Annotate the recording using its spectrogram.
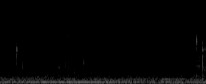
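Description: Faint scratching and light taps of a stylus writing a word on a tablet, over a low steady hum.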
